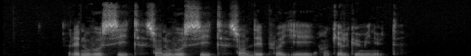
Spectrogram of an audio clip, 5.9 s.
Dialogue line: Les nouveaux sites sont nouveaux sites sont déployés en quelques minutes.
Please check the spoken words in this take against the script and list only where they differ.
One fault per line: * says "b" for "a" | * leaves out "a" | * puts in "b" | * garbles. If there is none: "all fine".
all fine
